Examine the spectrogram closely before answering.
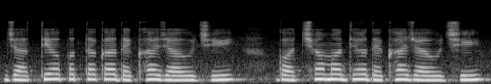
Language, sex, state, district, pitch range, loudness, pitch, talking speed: Odia, female, Odisha, Nuapada, 205-235 Hz, -12 LUFS, 220 Hz, 75 wpm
